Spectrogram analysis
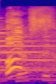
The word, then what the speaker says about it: Jostin: is the prospect that's Ortiz Justin Ortiz but they spell it j s t i n Justin Ortiz has been known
